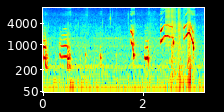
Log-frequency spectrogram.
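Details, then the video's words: Cocker Spaniel puppy giving about six short, high squeaks in uneven bursts, some sliding down in pitch, others arching up and down, separated by brief quiet gaps over a low steady background hum. "Squeaky Cocker Baby"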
